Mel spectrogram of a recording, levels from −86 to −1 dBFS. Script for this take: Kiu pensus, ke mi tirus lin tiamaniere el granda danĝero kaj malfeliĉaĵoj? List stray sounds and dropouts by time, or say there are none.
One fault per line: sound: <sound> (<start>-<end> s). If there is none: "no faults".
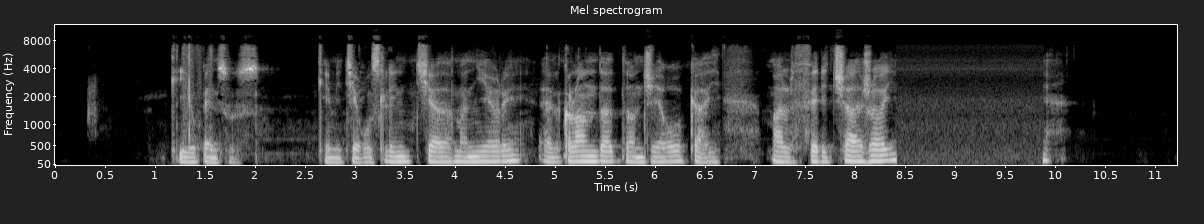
no faults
